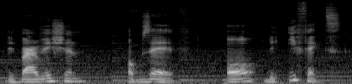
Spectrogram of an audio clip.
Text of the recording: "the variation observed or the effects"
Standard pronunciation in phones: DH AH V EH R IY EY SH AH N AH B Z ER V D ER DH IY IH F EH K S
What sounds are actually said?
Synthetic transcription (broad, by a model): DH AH V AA R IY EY SH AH N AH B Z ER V AO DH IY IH F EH K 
